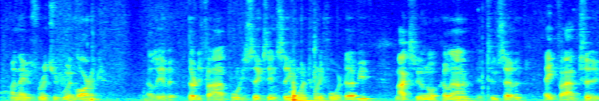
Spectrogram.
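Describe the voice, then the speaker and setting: A man with an American accent talks at a moderate pace and medium pitch, his intonation fairly even. His loudness swings widely, and there is noticeable background noise. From US South. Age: 70s. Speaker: resident speaking at public comment. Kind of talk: public comment statement. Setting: county board meeting. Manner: formal.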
